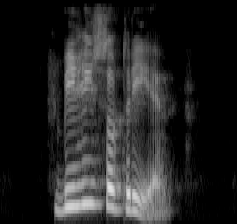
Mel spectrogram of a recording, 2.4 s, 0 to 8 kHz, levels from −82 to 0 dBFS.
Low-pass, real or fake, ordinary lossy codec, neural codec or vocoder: 7.2 kHz; fake; none; autoencoder, 22.05 kHz, a latent of 192 numbers a frame, VITS, trained on one speaker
